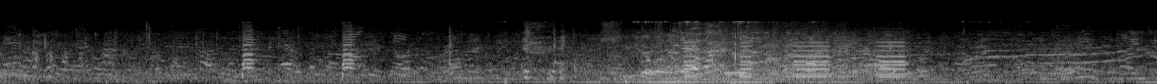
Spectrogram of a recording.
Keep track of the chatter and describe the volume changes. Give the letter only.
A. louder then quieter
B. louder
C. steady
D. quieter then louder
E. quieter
A.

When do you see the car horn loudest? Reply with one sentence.
The loudest moment of the car horn is at 8 seconds.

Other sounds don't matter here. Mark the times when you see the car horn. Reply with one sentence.
The car horn can be heard from 2.2 to 3.6 s and from 6.8 to 9.2 s.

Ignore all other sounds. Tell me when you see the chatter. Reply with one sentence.
You can hear the chatter from 0.0 to 11.5 s.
